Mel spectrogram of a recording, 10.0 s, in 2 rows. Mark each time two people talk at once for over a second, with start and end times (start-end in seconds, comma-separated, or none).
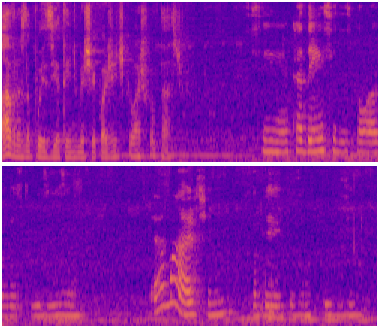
none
